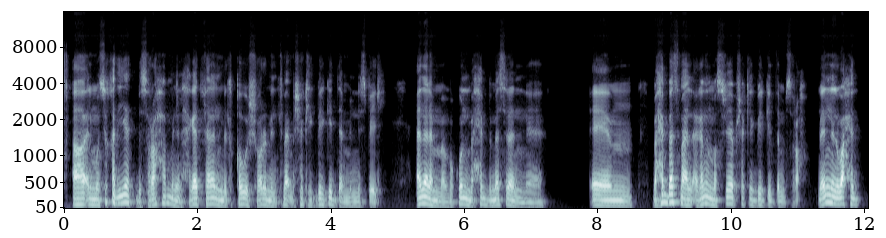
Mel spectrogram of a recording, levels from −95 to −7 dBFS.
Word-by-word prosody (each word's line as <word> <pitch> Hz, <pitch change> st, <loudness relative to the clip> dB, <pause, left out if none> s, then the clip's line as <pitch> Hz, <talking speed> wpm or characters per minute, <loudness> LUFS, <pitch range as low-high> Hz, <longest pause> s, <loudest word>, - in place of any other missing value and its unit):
آه 105 Hz, +1 st, +6 dB
الموسيقى 100 Hz, +8 st, 0 dB
ديّة 135 Hz, +4 st, +1 dB
بصراحة 105 Hz, +5 st, -2 dB
من 120 Hz, -3 st, -3 dB
الحاجات 110 Hz, +1 st, +1 dB
فعلًا 110 Hz, -4 st, +1 dB
بتقوي 105 Hz, +5 st, -1 dB
الشعور 100 Hz, -1 st, -1 dB
بالإنتماء 85 Hz, -5 st, -2 dB
بشكل 85 Hz, -, -7 dB
كبير 100 Hz, +5 st, -5 dB
جدًا 95 Hz, 0 st, -4 dB
بالنسبة 75 Hz, +1 st, -6 dB
لي، -, -, -13 dB, 0.5 s
أنا 125 Hz, -, +7 dB
لمّا 85 Hz, -9 st, +2 dB
باكون 100 Hz, +8 st, -1 dB
باحب 105 Hz, -3 st, -5 dB
مثلًا، 70 Hz, -7 st, -2 dB, 0.7 s
آمم، 90 Hz, -4 st, +3 dB, 0.3 s
باحب 140 Hz, +1 st, +3 dB
أسمع 145 Hz, -7 st, +4 dB
الأغاني 100 Hz, +4 st, 0 dB
المصرية 100 Hz, +3 st, 0 dB
بشكل 110 Hz, -3 st, -6 dB
كبير 95 Hz, +2 st, -5 dB
جدًا 80 Hz, -, -6 dB
بصراحة، 75 Hz, -, -10 dB
لإن 140 Hz, -, +4 dB
الواحد 110 Hz, -3 st, +4 dB
100 Hz, 155 wpm, -24 LUFS, 85-110 Hz, 0.7 s, أنا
